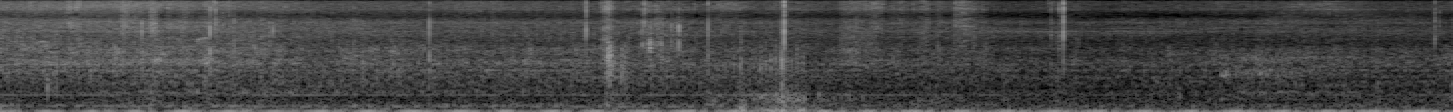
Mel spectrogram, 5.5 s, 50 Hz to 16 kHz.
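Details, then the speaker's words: 1989 Jeep Grand Wagoneer, freshly rebuilt AMC 360 V8 with Holley 2300 EFI fuel injection, new rear main seal, 136,949 miles, hood raised: deep, even, quiet rumble with steady loping beat, no knocks or rattles. Normal idle. "And this engine's very quiet. We've added a lot of air conditioning components, a lot of new parts."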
